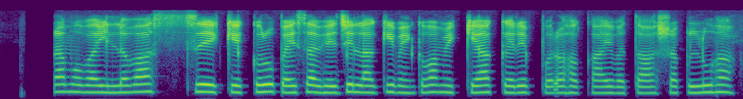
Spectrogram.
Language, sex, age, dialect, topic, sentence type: Magahi, female, 18-24, Central/Standard, banking, question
